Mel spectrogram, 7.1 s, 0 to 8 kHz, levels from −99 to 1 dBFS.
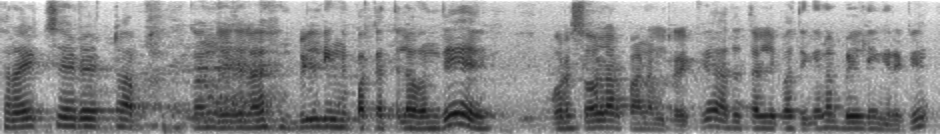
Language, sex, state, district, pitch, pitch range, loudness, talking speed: Tamil, male, Tamil Nadu, Kanyakumari, 150 Hz, 135-165 Hz, -16 LUFS, 145 wpm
